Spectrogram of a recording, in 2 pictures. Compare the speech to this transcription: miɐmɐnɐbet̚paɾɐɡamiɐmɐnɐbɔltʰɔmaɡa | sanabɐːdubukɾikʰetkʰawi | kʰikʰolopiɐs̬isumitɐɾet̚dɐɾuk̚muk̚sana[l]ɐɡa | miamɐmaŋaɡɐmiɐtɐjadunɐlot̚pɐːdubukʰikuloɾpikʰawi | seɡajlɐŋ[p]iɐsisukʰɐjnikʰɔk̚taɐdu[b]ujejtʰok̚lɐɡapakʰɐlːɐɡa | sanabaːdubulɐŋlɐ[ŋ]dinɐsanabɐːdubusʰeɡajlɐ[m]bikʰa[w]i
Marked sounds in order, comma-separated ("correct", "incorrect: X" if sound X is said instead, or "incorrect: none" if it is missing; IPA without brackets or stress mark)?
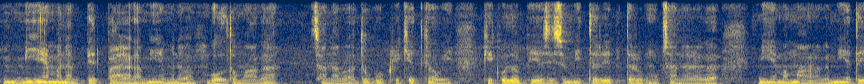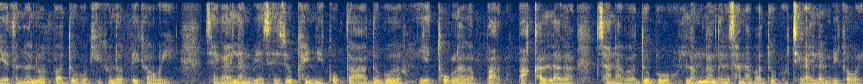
incorrect: ɾ, incorrect: b, correct, correct, incorrect: ŋ, correct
